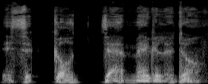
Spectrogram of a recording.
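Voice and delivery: bad put-on British action-hero voice. Doing a Jason Statham movie line for others: terrible Jason Statham impression. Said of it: "this is actually a very terrible accent".

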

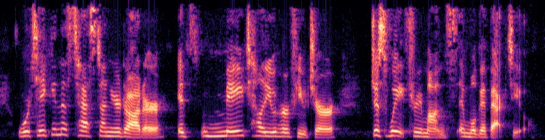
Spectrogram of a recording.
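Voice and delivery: ordinary talk

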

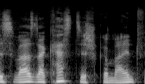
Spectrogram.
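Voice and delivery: normal talking voice

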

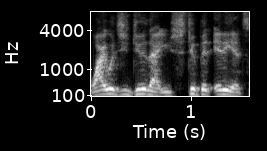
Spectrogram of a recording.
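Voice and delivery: ordinary talk

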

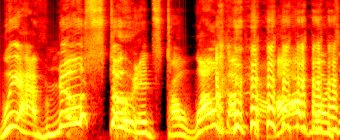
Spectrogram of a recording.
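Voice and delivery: very high, slow, angry, cross headmaster tone. Mocking how the new actor plays a scene: imitating angry Dumbledore. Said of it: "he just sounds so angry every time he speaks".

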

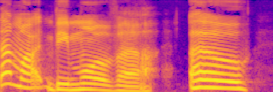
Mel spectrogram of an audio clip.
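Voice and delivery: put-on British accent. Answering a question about last night, joking: put-on British accent. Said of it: "You're doing a British accent".

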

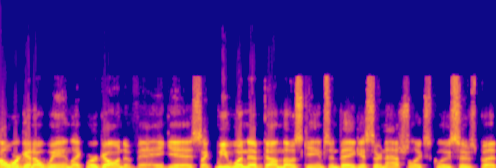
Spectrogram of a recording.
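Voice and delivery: ordinary delivery

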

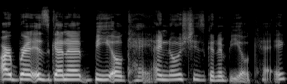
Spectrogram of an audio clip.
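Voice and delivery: speaking through tears. Telling listeners she is sure her friend will be okay, crying. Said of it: "ignore the tears".

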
